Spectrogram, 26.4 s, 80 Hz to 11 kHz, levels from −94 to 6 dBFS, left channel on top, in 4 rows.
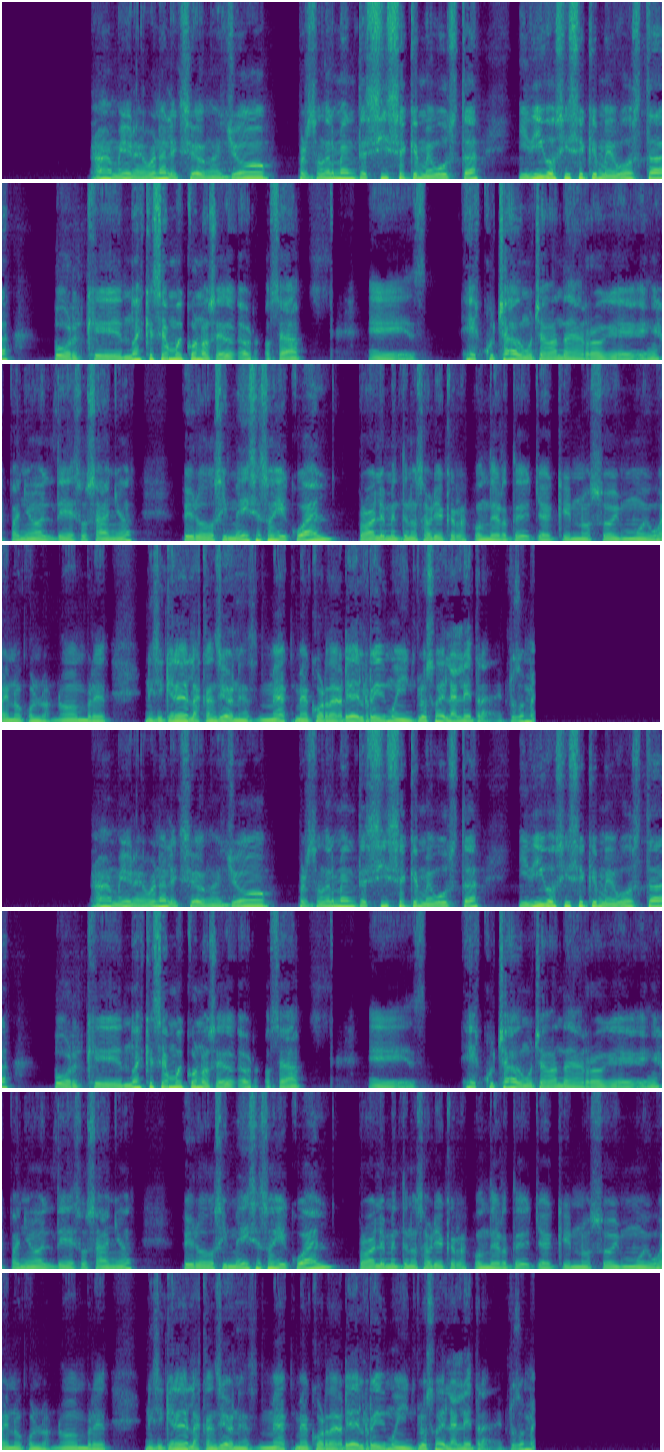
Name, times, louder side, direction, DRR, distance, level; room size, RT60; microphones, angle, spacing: voice 1, 0.9-2.7 3.0-4.8 5.2-6.7 7.1-9.6 10.3-10.8 11.2-14.5 15.0-25.1, left 1 dB, 20° left, 1.7 m, -22 dB
head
